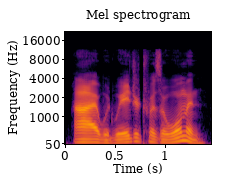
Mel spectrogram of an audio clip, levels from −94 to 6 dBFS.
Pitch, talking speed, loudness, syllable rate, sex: 105 Hz, 245 wpm, -20 LUFS, 6.1 syllables/s, male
